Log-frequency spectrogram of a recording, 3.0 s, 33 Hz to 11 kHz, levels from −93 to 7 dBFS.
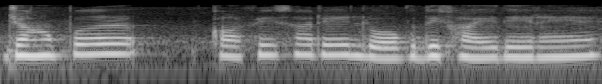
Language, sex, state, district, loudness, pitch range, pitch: Hindi, female, Himachal Pradesh, Shimla, -18 LUFS, 220-255 Hz, 240 Hz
